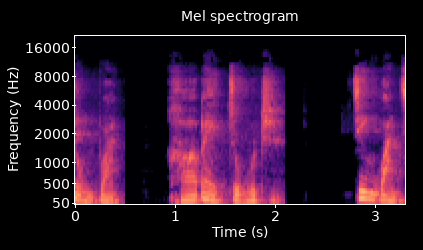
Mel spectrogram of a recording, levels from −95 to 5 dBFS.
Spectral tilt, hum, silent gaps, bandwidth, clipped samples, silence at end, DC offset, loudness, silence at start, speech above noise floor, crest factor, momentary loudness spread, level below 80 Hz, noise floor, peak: -4.5 dB/octave; none; none; 11 kHz; under 0.1%; 0 s; under 0.1%; -20 LUFS; 0 s; 62 dB; 18 dB; 13 LU; -46 dBFS; -81 dBFS; -4 dBFS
